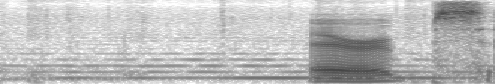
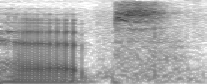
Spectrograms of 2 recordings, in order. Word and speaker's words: herbs: herbs as well. I always used to say herbs. I realize now that I was wrong all this time. The H is silent.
